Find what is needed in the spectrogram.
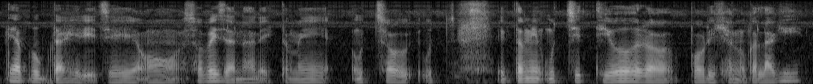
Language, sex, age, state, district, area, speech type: Nepali, male, 30-45, West Bengal, Kalimpong, rural, spontaneous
